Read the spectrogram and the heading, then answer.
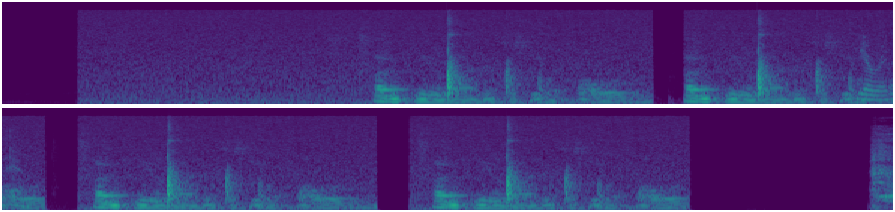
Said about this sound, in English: Yeah, you hear it sounds like a ping pong ball being dropped right at the very beginning here.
